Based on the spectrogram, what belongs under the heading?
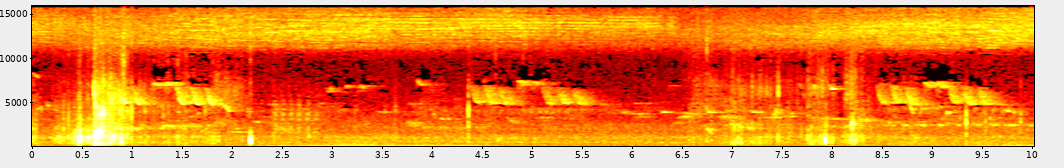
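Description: Faint footsteps in the first second and a few more near the end. Between them a small bird repeatedly calls short runs of high notes that fall in pitch.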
